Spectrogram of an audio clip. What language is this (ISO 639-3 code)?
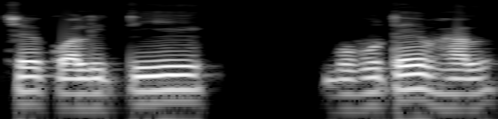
asm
